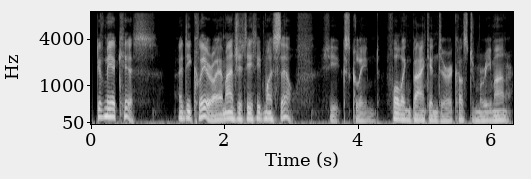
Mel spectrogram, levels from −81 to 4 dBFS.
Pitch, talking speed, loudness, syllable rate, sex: 100 Hz, 170 wpm, -18 LUFS, 5.6 syllables/s, male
